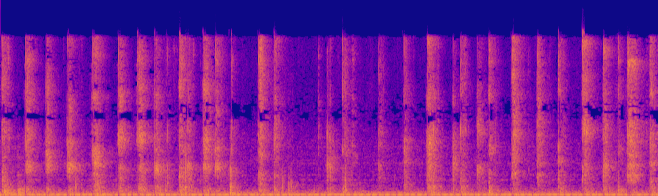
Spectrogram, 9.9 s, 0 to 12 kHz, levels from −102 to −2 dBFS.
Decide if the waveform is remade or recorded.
recorded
